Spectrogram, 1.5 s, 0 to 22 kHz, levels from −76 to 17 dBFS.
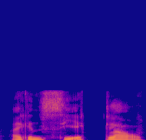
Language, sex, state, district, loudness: English, male, Arunachal Pradesh, Lower Dibang Valley, -19 LUFS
